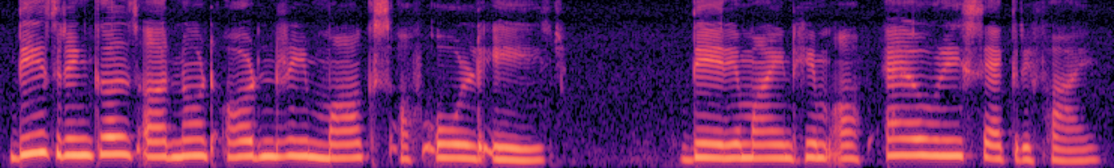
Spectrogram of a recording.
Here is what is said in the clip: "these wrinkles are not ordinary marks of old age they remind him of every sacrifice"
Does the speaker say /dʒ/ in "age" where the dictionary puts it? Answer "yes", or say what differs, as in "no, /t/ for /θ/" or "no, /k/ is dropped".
yes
